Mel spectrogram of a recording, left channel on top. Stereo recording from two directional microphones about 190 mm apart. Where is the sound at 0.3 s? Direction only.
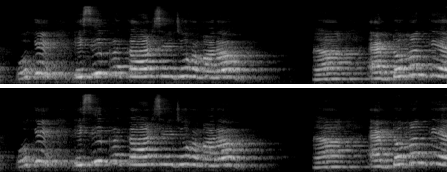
10° right (ahead or behind).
